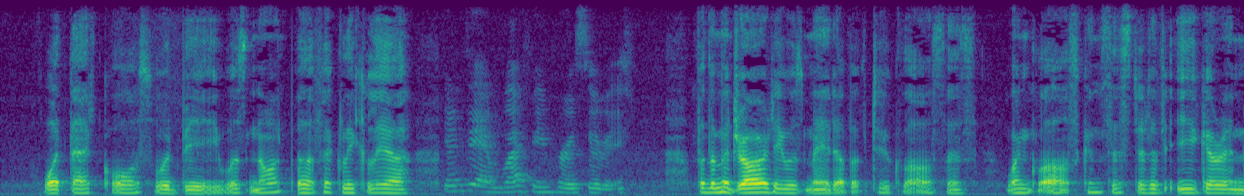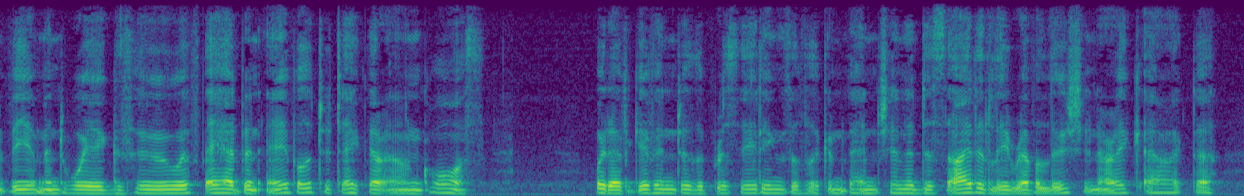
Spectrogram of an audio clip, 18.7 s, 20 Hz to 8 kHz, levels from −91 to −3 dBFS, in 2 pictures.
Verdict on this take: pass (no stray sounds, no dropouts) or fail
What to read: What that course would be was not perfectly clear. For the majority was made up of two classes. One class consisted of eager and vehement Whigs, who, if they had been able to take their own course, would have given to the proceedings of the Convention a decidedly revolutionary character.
fail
